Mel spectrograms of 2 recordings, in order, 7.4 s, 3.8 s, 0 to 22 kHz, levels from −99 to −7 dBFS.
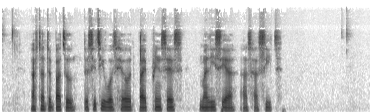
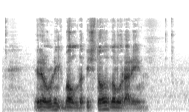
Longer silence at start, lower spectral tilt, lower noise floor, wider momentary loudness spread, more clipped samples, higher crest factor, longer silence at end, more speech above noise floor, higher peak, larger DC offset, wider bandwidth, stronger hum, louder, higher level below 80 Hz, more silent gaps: second, 0.05 s vs 0.7 s; second, -3 dB/octave vs -5.5 dB/octave; first, -69 dBFS vs -64 dBFS; about the same, 10 LU vs 9 LU; neither; first, 26 dB vs 20 dB; second, 0.45 s vs 0.95 s; about the same, 42 dB vs 41 dB; about the same, -4 dBFS vs -6 dBFS; neither; first, 16.5 kHz vs 11.5 kHz; neither; second, -27 LUFS vs -23 LUFS; first, -56 dBFS vs -64 dBFS; neither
